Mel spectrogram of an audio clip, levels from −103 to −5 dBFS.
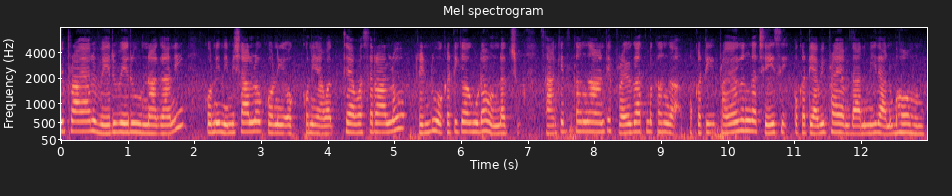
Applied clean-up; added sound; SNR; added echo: none; none; none; none.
